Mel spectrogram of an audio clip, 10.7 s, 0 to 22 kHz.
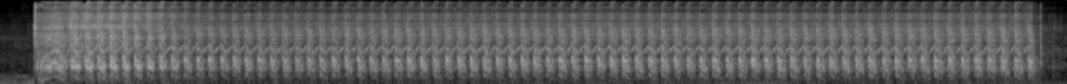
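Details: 1993 Dodge W250 with Cummins intercooled diesel, reportedly 120,000 miles: steady even cranking at about four turns a second for ten seconds that never catches, even with starting fluid and no intercooler piping; fuel shutoff solenoid unpowered.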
